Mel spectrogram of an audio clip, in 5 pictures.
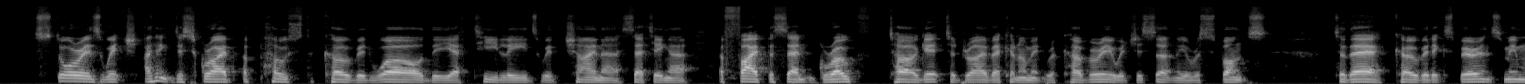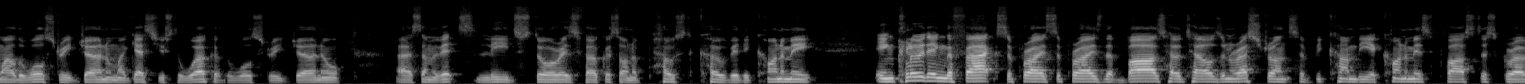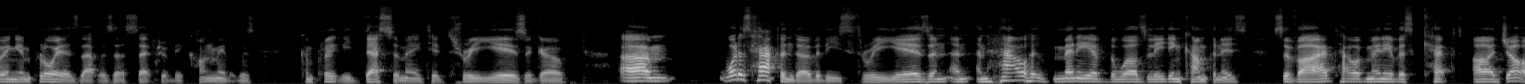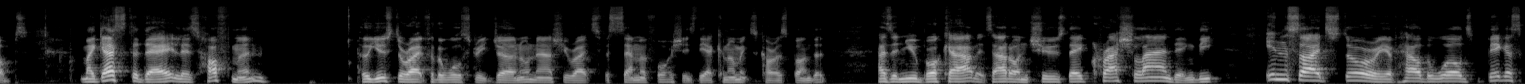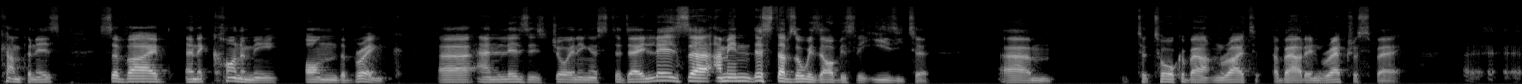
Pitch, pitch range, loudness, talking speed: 115 Hz, 105-130 Hz, -24 LUFS, 155 wpm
